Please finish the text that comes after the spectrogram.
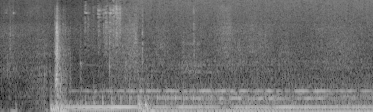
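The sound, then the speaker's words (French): A priest's car engine turns over with a sudden burst, then settles into a steady low rumble heard from inside the vehicle as he drives between the communes of his parish, humming evenly with no one talking. “Et dans cet épisode, il est évidemment question de la préparation de Noël et des kilomètres que le prêtre avale en voiture chaque semaine.”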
